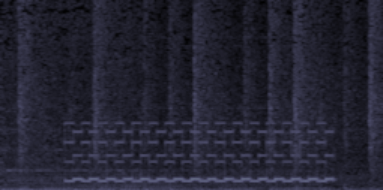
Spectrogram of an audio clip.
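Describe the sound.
A warbling electronic telephone ring sounds as a frightened man calls a Scotland Yard detective, one steady mid-pitched trill lasting under two seconds over a low, quiet background.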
